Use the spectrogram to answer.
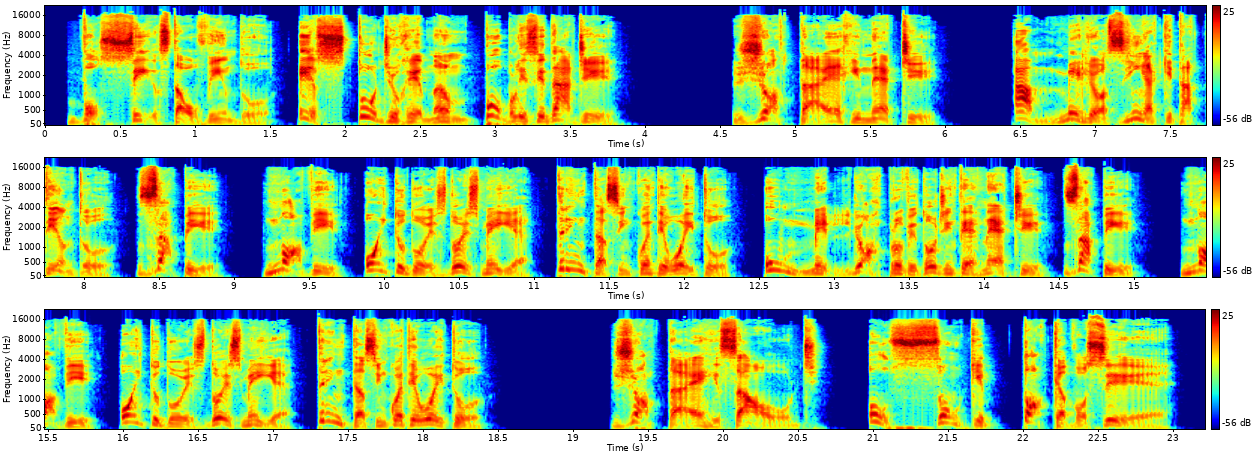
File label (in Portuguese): LOCUTOR; Demo Locutores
